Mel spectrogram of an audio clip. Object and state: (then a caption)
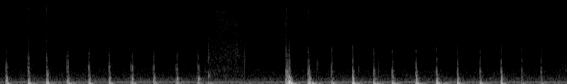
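Open paper book pages tapped with fingertips. Fingertips of both hands tap rapidly on the printed pages of an open hardcover book resting on carpet, making 24 soft, dull, low thumps over a steady low hum. A brief pause with a faint papery rustle near the middle is followed by one louder tap, and the quick tapping then resumes.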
